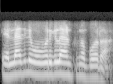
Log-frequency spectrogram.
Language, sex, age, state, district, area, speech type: Tamil, male, 60+, Tamil Nadu, Thanjavur, rural, conversation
